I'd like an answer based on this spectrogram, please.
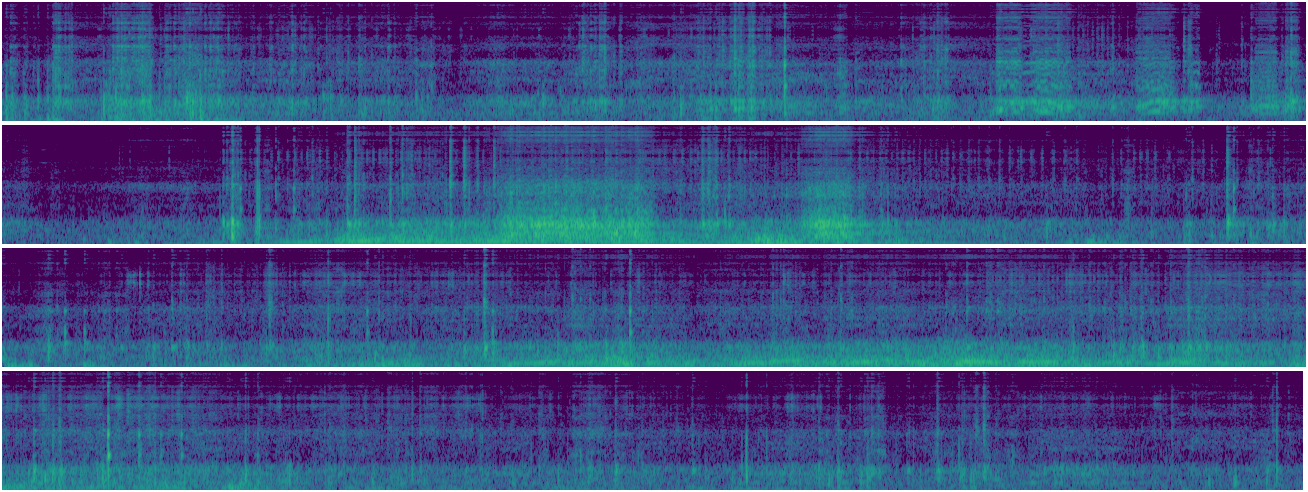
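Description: Mountain bike riding along a dirt forest singletrack: tyres rolling over soil and leaves, with the bike rattling over bumps and louder rough stretches now and then.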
